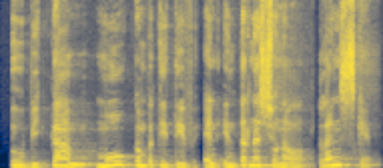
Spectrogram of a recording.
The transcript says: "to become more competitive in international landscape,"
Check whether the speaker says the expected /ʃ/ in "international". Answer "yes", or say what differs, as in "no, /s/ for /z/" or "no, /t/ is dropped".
no, /s/ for /ʃ/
